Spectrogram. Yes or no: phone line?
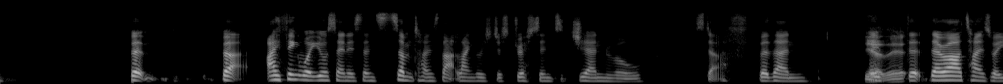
no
